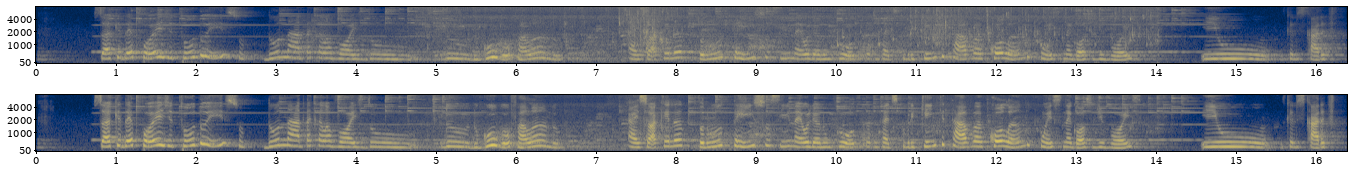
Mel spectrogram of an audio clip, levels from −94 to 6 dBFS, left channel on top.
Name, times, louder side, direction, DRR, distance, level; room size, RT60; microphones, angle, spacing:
sound 1, 0.7-2.8 3.0-5.7 6.1-6.2 6.6-6.7 7.0-11.8 13.0-14.9, right 4 dB, 35° right, 1.4 m, -41 dB
voice 1, 0.7-4.7 5.1-6.6 7.4-13.8 14.6-16.1, right 5 dB, 50° right, 15 dB, 0.4 m, -23 dB
Subway metro underground, 3.2-12.1, equal, 35° left, 3.8 m, -42 dB
sound 2, 4.7-14.1, left 10 dB, 65° left, 0.5 m, -39 dB
19.0 x 8.5 x 2.8 m, 1.3 s
head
